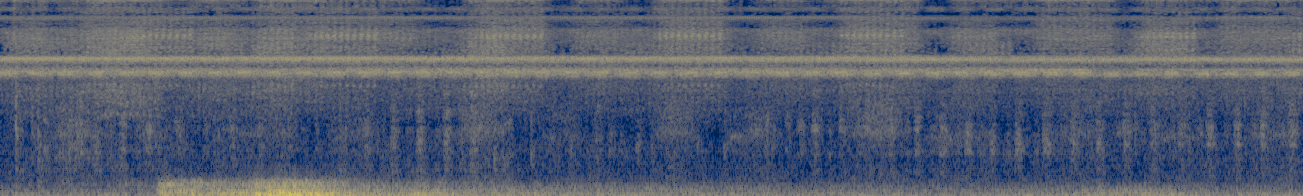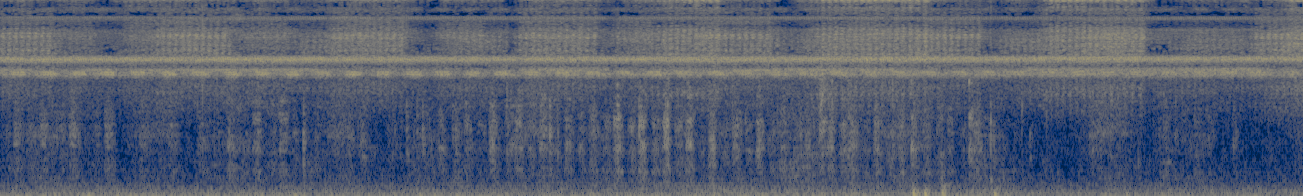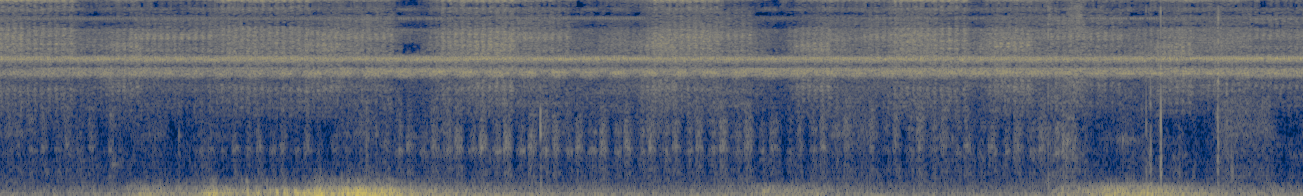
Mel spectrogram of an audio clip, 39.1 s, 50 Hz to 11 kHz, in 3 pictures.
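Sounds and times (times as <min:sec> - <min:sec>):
insects chirring: 0:00.0 - 0:39.0
low rumble: 0:01.6 - 0:06.2, 0:36.2 - 0:39.0.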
